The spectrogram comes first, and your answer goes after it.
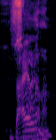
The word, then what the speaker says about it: Xylem: It says replace the new, and how do you pronounce that name? Xylem. Xylem?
